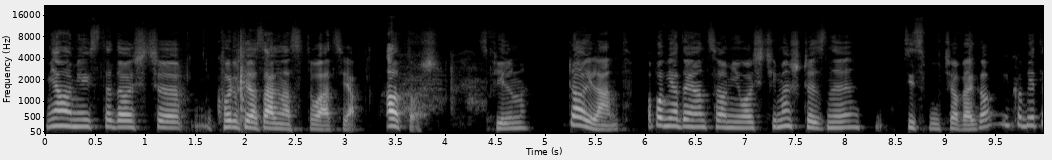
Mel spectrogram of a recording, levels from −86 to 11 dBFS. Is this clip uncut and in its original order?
no; 2 cuts; at 4.4 s, 6.0 s

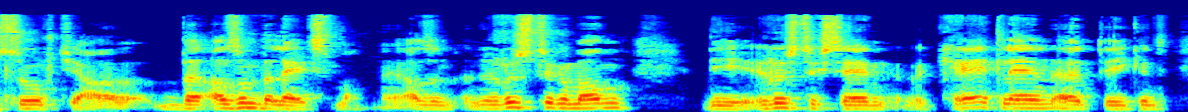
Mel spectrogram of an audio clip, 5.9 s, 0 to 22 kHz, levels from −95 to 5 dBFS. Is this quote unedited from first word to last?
yes; 0 cuts

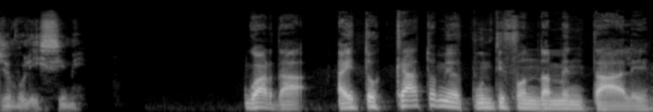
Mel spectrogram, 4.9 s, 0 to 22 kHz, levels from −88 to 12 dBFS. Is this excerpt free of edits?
no; 1 cut; at 3.5 s

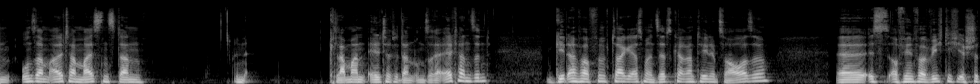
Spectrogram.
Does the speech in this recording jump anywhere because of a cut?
yes; 3 cuts; at 3.9 s, 5.4 s, 7.2 s

